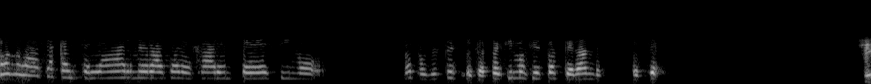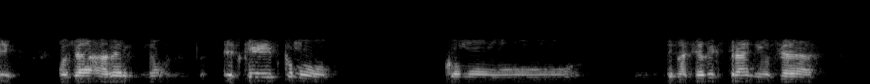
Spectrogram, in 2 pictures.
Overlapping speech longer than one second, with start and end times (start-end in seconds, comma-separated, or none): none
